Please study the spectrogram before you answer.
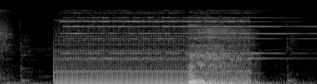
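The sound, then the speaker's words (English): A payphone rings with a single sustained bright metallic bell tone for about two seconds, then cuts off abruptly, and no voices are heard. “I'm probably going to forget to unhook my payphone. It's going to start ringing in the middle of the night, wake me up, piss me off.”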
